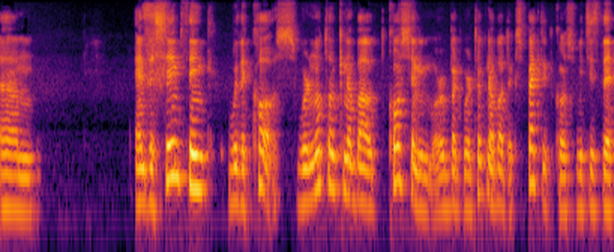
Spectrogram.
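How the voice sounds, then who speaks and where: A man speaks with a dark, mellow tone at medium pitch. His intonation is lively. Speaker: tutor. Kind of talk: one-on-one tutoring lesson. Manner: hesitant, many fillers; slow, deliberate explanation.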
